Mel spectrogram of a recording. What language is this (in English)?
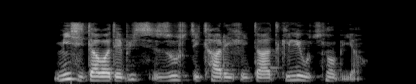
Georgian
